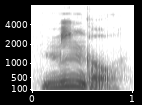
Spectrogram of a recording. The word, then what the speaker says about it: mingle: look at this word mingle using the nasal sound and the hard G together mingle mingle mingle is a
